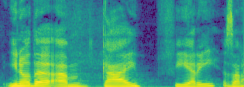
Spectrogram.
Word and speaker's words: Fieri: you think so you know the um Guy Fieri is that how you say it yes no Fieri yeah come on here so Diners Drive-Ins and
